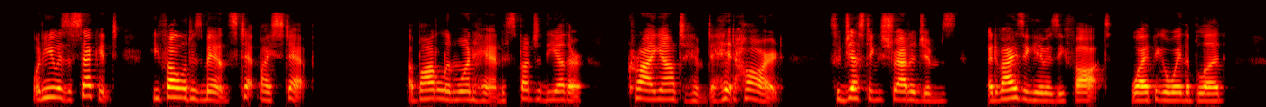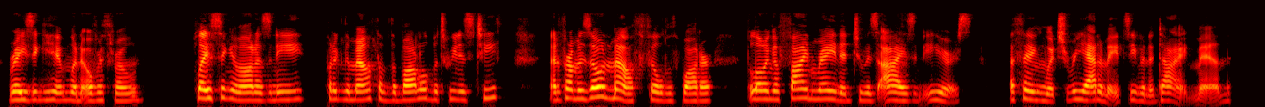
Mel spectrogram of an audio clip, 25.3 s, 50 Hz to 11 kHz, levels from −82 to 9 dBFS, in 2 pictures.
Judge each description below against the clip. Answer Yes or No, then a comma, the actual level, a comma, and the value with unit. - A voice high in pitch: Yes, high, 210 Hz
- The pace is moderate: Yes, average, 195 wpm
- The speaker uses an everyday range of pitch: Yes, average, 3.2 semitones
